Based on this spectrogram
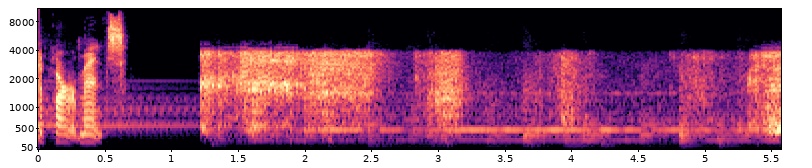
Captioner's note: sobbing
